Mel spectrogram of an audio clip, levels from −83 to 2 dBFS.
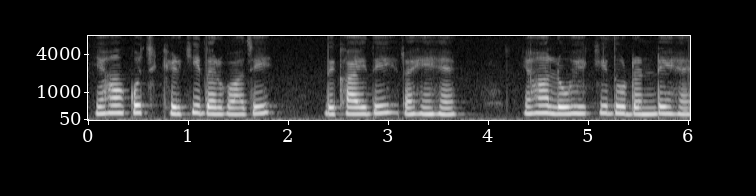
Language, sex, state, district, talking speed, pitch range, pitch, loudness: Hindi, female, Chhattisgarh, Jashpur, 140 wpm, 230-265 Hz, 245 Hz, -16 LUFS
